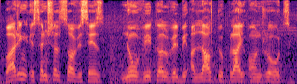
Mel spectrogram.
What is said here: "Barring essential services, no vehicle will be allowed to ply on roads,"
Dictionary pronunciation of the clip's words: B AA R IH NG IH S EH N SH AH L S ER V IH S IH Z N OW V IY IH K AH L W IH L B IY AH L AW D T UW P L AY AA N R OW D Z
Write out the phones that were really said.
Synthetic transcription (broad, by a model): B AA R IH NG IH S EH N SH AH L S ER V IH S IH Z N OW V IY IH K AH L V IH L B IY AH L AW D T UW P L AY AA N R OW D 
